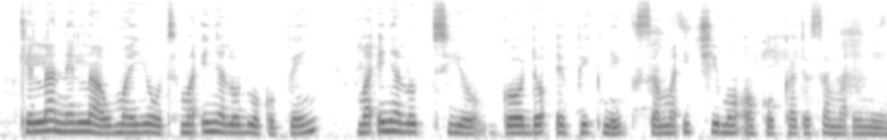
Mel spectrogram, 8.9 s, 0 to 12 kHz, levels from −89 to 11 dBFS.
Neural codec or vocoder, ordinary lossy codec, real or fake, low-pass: none; none; real; none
